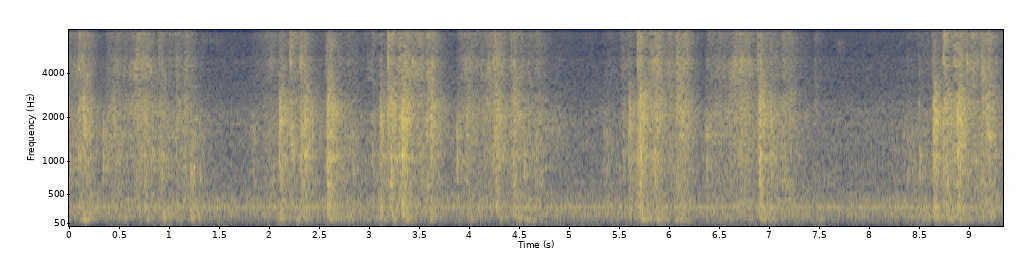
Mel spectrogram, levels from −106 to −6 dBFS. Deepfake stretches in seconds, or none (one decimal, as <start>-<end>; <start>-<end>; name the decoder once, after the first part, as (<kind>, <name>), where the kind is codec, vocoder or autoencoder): none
